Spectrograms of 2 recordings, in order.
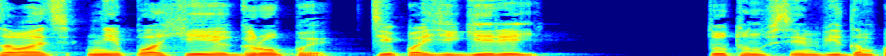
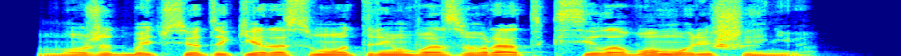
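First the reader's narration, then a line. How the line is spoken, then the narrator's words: Quiet suggestion. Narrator (Russian): тихо предложил Станислав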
